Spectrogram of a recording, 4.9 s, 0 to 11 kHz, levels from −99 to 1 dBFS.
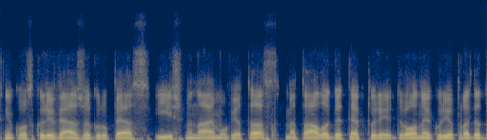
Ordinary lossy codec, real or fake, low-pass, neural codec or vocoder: Opus, 32 kbps; fake; 7.2 kHz; codec, 16 kHz, 4.8 kbps, FACodec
